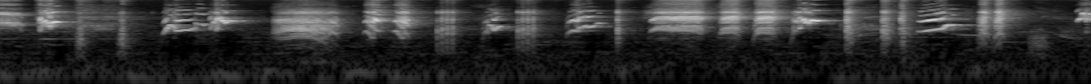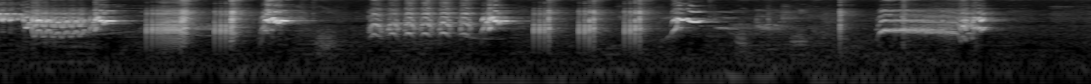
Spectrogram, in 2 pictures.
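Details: Javan myna in excited, fast song, an unbroken medley of raspy squawks, clicks and short piercing whistles, rushed together in uneven bursts throughout.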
